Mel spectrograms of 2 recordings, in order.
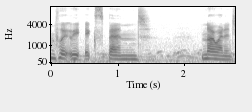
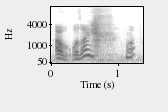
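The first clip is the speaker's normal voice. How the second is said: higher, airy feigned innocence; mock innocent; 8 semitones higher, faster than usual. Climber pretending to Francis she wasn't rushing, mock innocent. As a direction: play dumb, all wide-eyed.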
